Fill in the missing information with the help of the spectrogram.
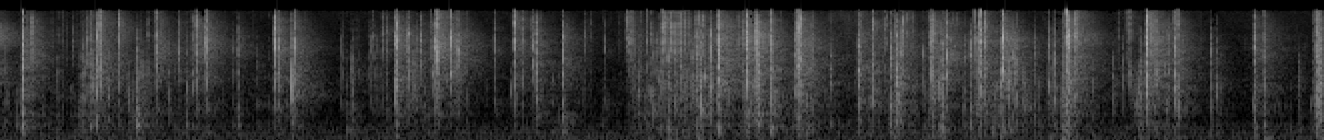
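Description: A full, sealed red and white metallized plastic chip bag is crinkled by both hands while its top seal is tugged. Dense, bright crackling and crinkling come in irregular bursts of sharp rustles that fade quickly. The bag stays sealed throughout.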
